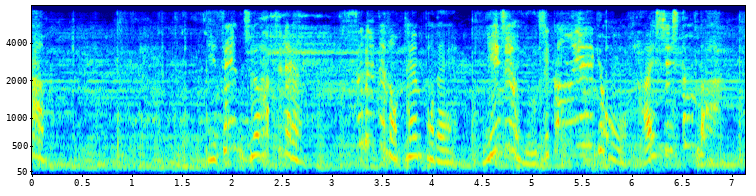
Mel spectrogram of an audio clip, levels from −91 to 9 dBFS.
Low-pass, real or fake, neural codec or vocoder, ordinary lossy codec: 7.2 kHz; fake; vocoder, 22.05 kHz, 80 mel bands, HiFi-GAN; none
